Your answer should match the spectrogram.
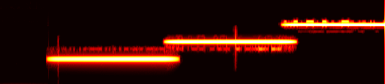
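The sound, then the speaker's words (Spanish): Three loud, steady electronic beeps in an advertisement for Sonofim from Pharma OTC run together without pause, each one sustained and jumping higher in pitch than the last, ending on a shrill high tone. No one speaks. “Pitidos, Sonofim.”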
